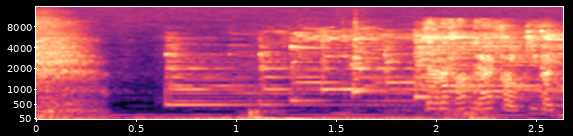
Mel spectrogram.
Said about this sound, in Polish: Dzwoni do nas telefon. No i najprostszy sposób odebrania tegoż połączenia to jest naciśnięcie klawisza home, żeby nie było, że ja tutaj szerzę jakąś propagandę.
